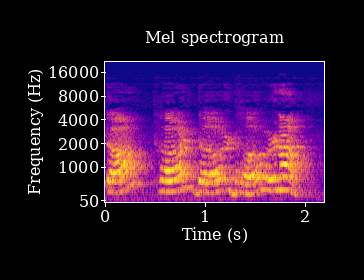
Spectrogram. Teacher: इनका उच्चारण स्थान मूर्धा है। जब इन वर्णों का हम उच्चारण करते हैं तो मूर्धा से स्पर्श करते हुए इन शब्दों का उच्चारण होता है। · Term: टा वर्ग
